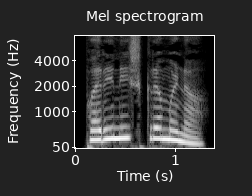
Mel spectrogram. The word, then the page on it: ಪರಿನಿಷ್ಕ್ರಮಣ: pari niśkrmaṇa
